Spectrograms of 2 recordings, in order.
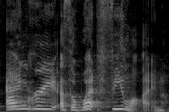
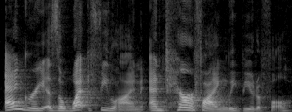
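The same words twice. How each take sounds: First: "angry as a wet feline." said slowly and higher, every word spelled out; slow mocking emphasis. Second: Said in the usual way. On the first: Shown as a demonstration. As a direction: savour "angry as a wet feline." as if it's absurd. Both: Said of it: "but it's".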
